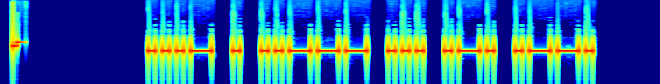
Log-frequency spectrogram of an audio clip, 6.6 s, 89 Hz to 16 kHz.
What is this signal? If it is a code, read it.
Morse code, heard as a keyed tone, about 17 wpm, 700 Hz. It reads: VE2SRP
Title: Call Signs - 17wpm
